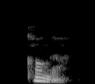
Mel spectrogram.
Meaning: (noun) A tall, narrow, single-headed Cuban hand drum of African origin
- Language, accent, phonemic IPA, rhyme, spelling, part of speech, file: English, Southern England, /ˈkɒŋɡə/, -ɒŋɡə, conga, noun / verb, LL-Q1860 (eng)-conga.wav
